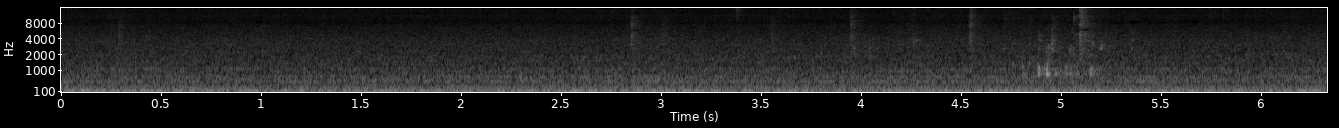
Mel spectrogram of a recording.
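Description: White wine being poured from a glass bottle into a stemmed wine glass, a faint trickle of liquid over a steady low hum, with a few light clicks.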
